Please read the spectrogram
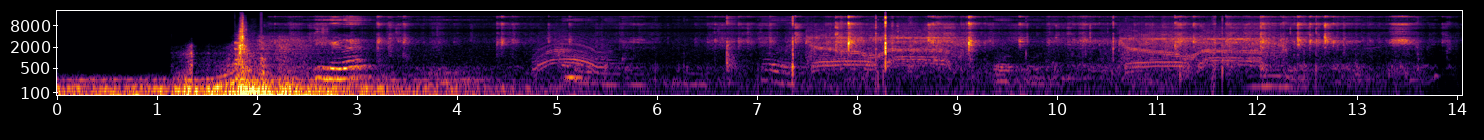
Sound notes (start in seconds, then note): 0.4 dramatic music; 7.8 disembodied Voice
